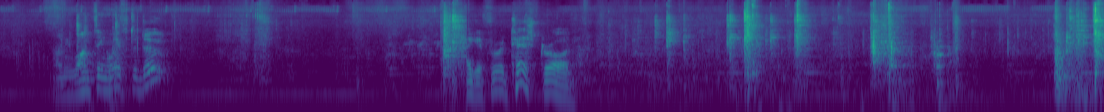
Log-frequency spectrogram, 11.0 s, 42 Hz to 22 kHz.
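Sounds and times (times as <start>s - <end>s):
hand trolley rattling and knocking: 5.9s - 9.5s.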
